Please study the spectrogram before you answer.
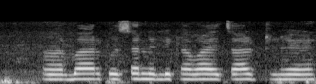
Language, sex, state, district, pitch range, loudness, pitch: Hindi, female, Rajasthan, Bikaner, 235-245 Hz, -13 LUFS, 240 Hz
